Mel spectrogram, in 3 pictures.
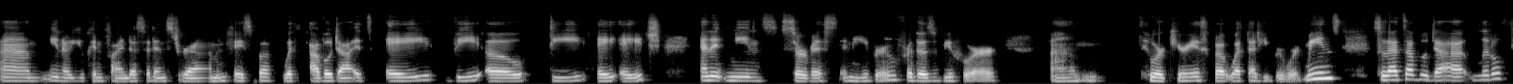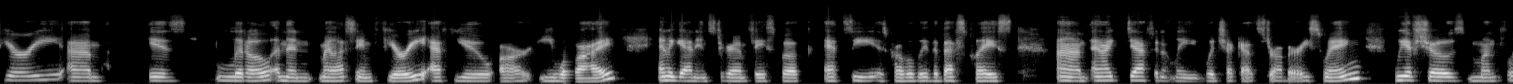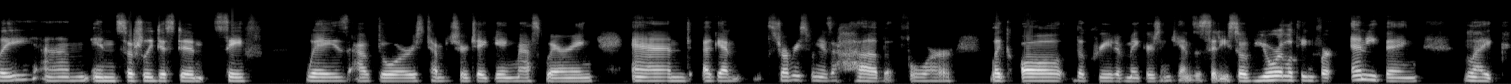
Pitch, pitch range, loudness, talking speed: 165 Hz, 155-180 Hz, -16 LUFS, 150 wpm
